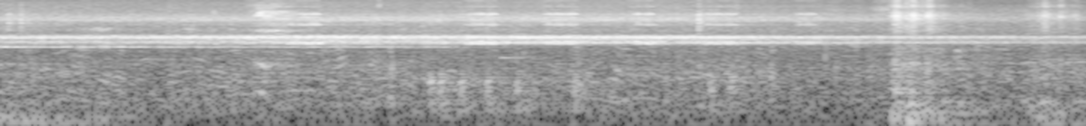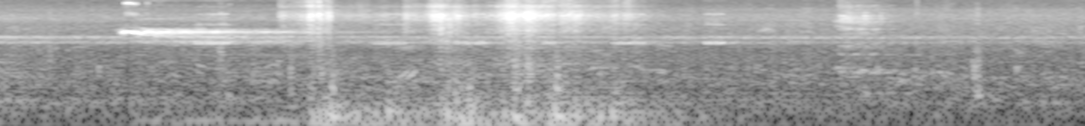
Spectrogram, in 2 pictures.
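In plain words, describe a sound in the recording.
Fireworks boom and crackle in the distance.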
